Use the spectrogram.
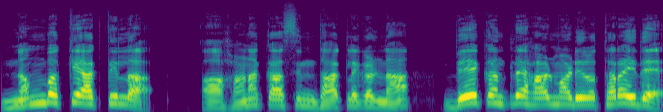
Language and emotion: Kannada, angry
